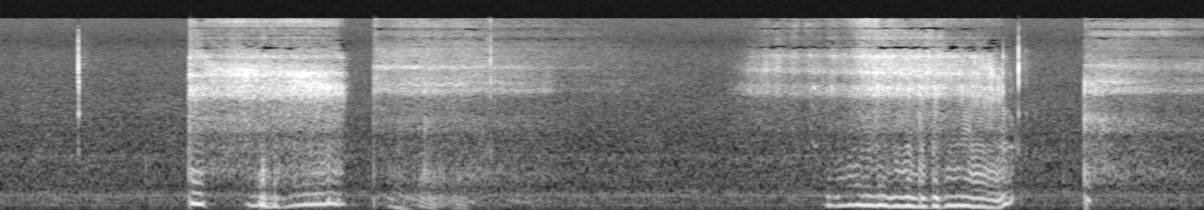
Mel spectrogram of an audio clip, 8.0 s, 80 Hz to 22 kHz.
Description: My 4 month old American Pit Bull Terrier puppy snoring....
